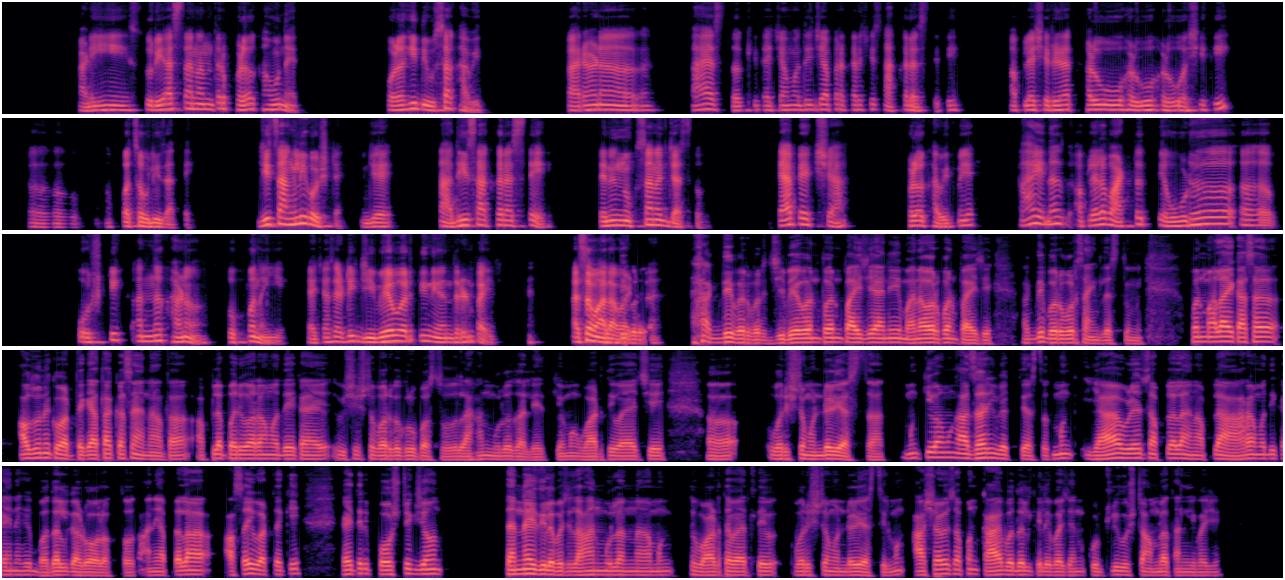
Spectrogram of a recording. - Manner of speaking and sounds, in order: tapping; chuckle; laughing while speaking: "अगदी बरोबर"; in English: "ग्रुप"
- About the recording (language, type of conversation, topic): Marathi, podcast, घरच्या जेवणात पौष्टिकता वाढवण्यासाठी तुम्ही कोणते सोपे बदल कराल?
